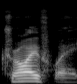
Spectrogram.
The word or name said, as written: driveway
